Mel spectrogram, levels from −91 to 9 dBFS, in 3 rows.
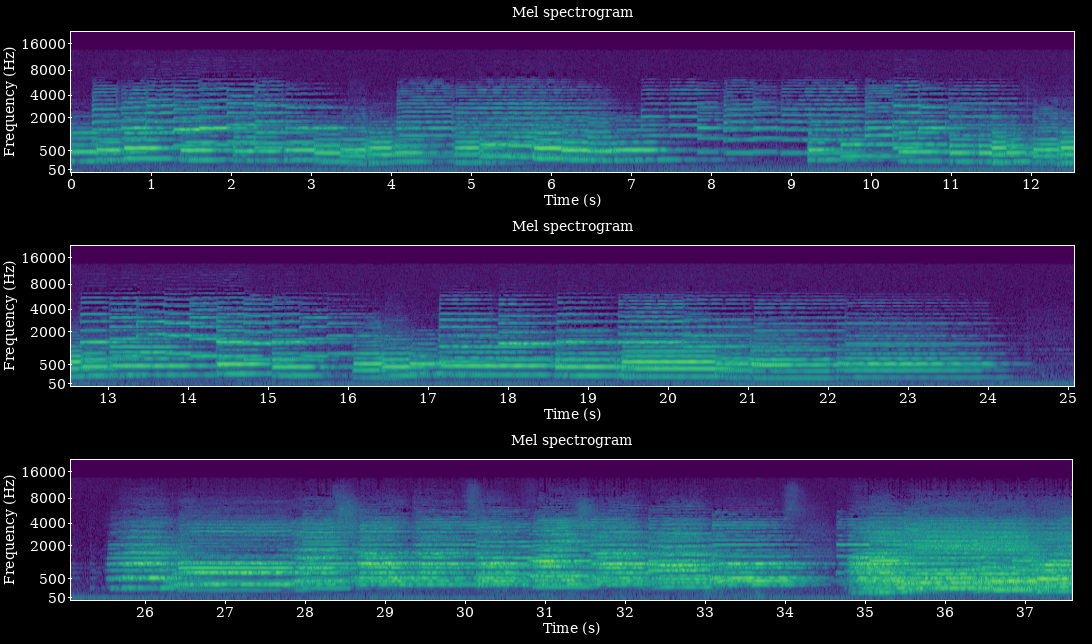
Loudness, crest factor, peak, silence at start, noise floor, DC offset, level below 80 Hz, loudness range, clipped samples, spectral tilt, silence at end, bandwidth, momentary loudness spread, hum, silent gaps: -21 LUFS; 18 dB; -4 dBFS; 0 s; -55 dBFS; under 0.1%; -60 dBFS; 9 LU; under 0.1%; -4.5 dB/octave; 0 s; 12 kHz; 14 LU; none; none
